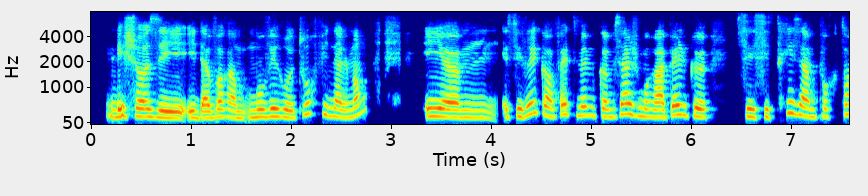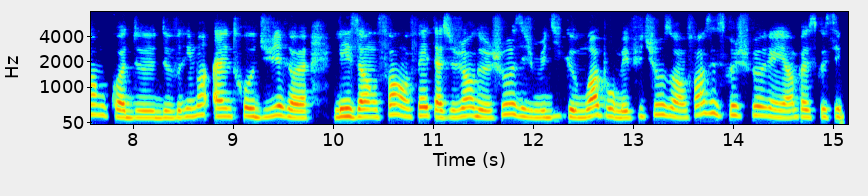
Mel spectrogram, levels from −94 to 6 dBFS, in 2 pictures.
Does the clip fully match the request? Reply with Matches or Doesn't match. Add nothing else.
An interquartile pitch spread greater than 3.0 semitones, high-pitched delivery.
Matches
